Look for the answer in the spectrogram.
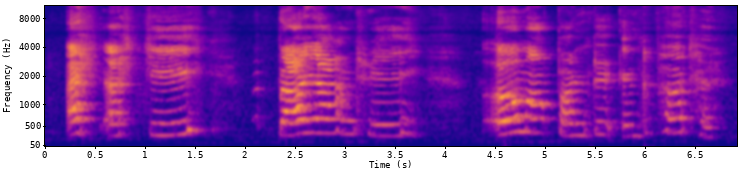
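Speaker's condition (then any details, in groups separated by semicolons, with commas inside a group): Cerebral palsy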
